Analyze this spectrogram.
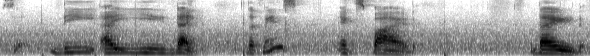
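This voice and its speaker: A woman teaching an online English lesson, slowly spelling out words letter by letter and repeating them. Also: mid-range voice, vocal fry, background noise.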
